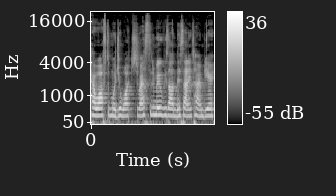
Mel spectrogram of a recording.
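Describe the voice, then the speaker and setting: Recorded very cleanly against a silent background, a woman speaks at a fairly high pitch. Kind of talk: podcast conversation.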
